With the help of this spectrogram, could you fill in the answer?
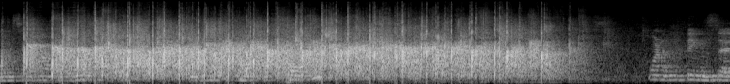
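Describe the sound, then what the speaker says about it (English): A room at a PTSA meeting breaks into applause for Mrs. Howard, dense loud clapping that holds for several seconds then fades, followed by a voice speaking. "So if we could have another round of applause for Mrs."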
